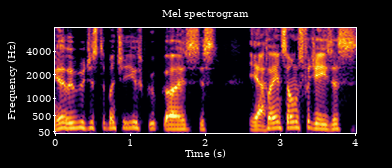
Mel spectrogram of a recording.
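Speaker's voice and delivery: put-on British accent. Imitating a worship band looking back on their start: put-on British accent. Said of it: "sorry, that was a British accent".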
